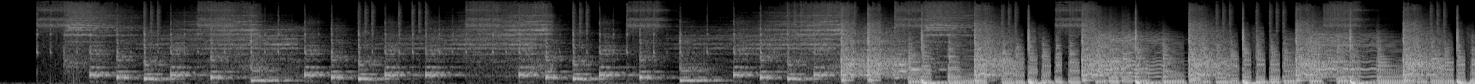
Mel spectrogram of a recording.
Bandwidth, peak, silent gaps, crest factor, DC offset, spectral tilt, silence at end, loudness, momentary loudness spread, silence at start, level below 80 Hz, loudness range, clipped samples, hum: over 20 kHz; -2 dBFS; none; 20 dB; under 0.1%; -4 dB/octave; 0 s; -22 LUFS; 10 LU; 0.35 s; -30 dBFS; 7 LU; under 0.1%; none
